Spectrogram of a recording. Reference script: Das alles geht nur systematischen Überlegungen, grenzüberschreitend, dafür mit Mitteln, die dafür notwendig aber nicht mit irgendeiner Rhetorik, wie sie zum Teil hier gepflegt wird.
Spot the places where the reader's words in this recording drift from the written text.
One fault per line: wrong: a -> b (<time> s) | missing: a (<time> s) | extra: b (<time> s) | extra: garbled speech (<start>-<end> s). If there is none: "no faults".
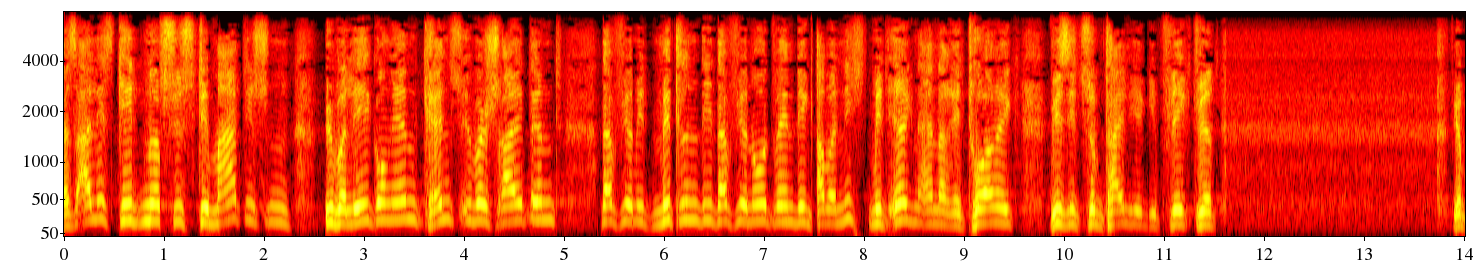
no faults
